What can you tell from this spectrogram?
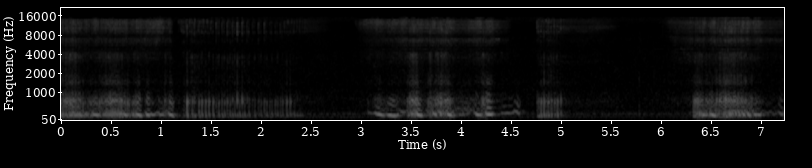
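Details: A small dog snores in loud, rasping bursts with a rattling, fluttering quality, each lasting one to two seconds and separated by quieter breathing pauses, in a quiet room.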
